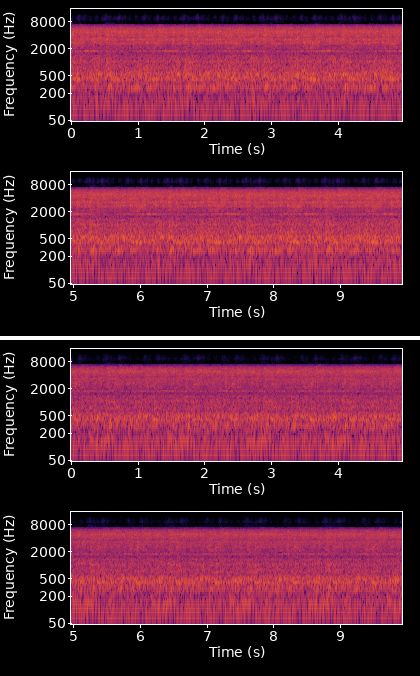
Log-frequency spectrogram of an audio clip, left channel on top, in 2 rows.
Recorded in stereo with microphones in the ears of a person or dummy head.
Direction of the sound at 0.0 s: 35° left (ahead or behind).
